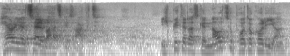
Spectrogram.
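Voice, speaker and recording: An actor playing an insistent defence lawyer in a radio play, with formal, probing courtroom oratory. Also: male voice, fairly high pitch, sing-song, fairly quick, a bit bright. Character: insistent, rhetorical male defence lawyer in old London. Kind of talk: German radio play acting. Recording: echoey hall with background hiss.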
